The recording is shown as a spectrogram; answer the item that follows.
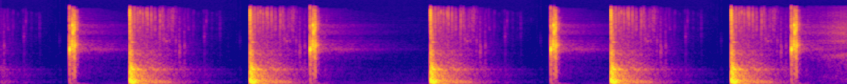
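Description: A sparse run of electronic drum hits in the background music: about nine sharp thuds at uneven spacing, each with a short tail falling in pitch, with dead silence between them.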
